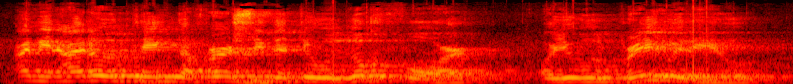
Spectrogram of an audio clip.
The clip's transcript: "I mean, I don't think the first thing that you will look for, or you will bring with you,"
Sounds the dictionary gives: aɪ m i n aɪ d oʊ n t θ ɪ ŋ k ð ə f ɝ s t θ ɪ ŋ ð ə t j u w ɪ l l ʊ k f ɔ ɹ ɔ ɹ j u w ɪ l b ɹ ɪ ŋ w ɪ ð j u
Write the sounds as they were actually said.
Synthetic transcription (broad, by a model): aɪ m i n aɪ d oʊ n t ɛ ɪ k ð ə f ɝ s t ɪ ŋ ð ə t j u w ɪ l l ʊ k f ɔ ɹ ɔ ɹ j u w ɪ l b ɹ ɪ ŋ w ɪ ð j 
